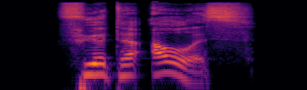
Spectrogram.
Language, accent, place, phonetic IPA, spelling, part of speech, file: German, Germany, Berlin, [ˌfyːɐ̯tə ˈaʊ̯s], führte aus, verb, De-führte aus.ogg
- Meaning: inflection of ausführen: 1. first/third-person singular preterite 2. first/third-person singular subjunctive II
